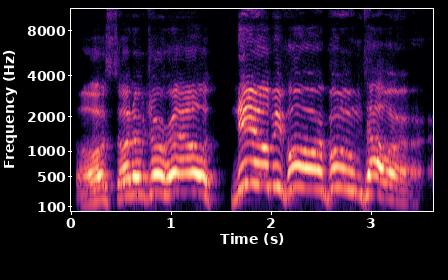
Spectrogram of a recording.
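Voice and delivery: high, loud, drawn-out mock proclamation; over-the-top tyrant's command; hammed-up villain. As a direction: bellow it slowly like a pompous conqueror.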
